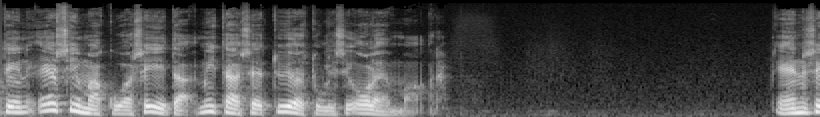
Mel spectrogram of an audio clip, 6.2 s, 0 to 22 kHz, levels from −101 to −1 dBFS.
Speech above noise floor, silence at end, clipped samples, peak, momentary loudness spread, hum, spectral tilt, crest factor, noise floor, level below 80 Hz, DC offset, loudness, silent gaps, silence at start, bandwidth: 48 dB; 0 s; under 0.1%; 0 dBFS; 9 LU; none; -6.5 dB/octave; 18 dB; -63 dBFS; -58 dBFS; under 0.1%; -16 LUFS; none; 0 s; 18 kHz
